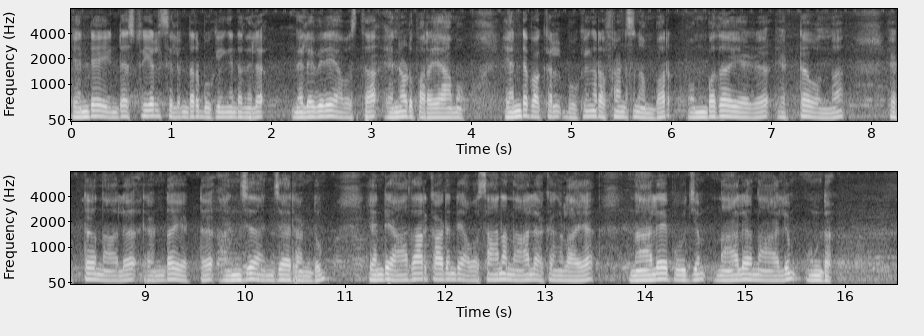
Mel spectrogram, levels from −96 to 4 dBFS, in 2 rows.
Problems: none marked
